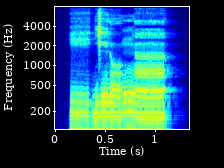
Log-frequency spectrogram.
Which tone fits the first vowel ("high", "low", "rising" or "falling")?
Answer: low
